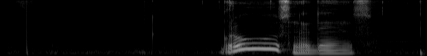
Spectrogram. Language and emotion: Russian, sad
